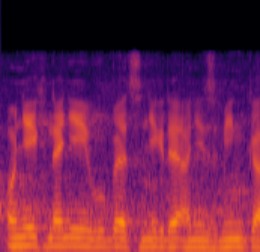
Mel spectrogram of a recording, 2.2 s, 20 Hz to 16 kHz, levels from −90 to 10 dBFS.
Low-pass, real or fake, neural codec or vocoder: 7.2 kHz; real; none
